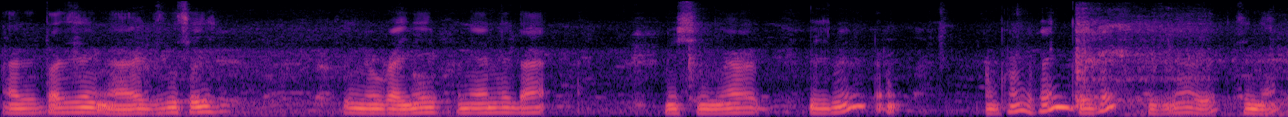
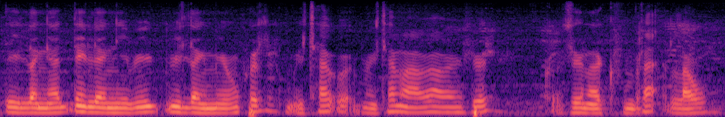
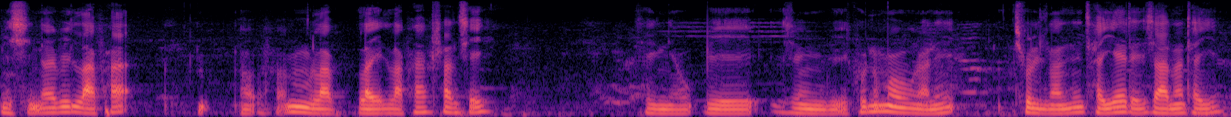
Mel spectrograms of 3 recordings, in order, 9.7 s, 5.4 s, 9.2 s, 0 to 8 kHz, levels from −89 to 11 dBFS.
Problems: constant background noise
